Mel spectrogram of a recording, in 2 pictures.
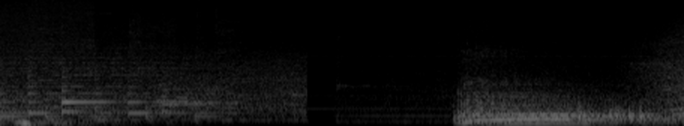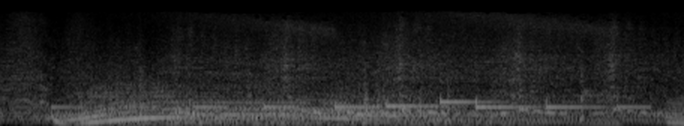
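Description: Car engines rev in a Puma Energy fuel station advertisement, rising and falling in loud sweeps over a busy, music-like background, after a brief near-silent pause.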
